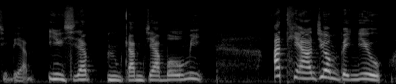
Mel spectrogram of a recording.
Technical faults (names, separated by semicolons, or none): none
